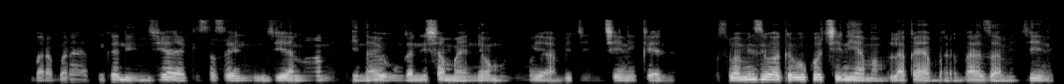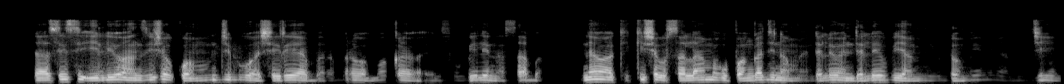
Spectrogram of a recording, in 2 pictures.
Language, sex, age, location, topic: Swahili, male, 25-35, Nairobi, government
